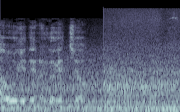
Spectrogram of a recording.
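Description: A middle-aged man talks calmly into a microphone inside a car.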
